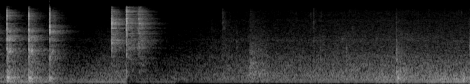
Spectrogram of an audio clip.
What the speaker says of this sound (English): So I'm just going to stir it up a bit.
